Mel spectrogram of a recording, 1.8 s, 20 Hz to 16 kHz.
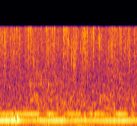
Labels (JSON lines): {"label": "biophony, midshipman", "recorder": "SoundTrap 500"}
